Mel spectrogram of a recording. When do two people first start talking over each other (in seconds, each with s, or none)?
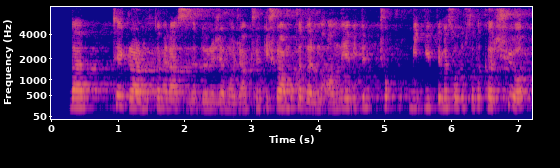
none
